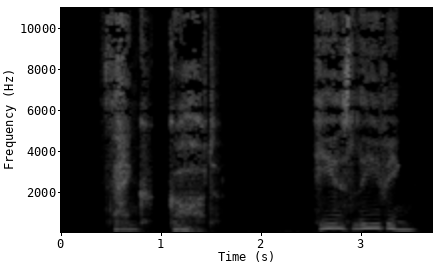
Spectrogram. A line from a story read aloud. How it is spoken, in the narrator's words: she murmured to the boy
